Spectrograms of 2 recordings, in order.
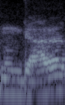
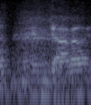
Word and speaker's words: Mangata: It's pronounced Mangata. But Mangata? Mangata, M-A-N-G-A-T-A.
